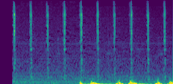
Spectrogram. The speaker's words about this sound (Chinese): 时间一秒一秒流逝着，车内安静的可怕，只有每个人的心跳声和呼吸声。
